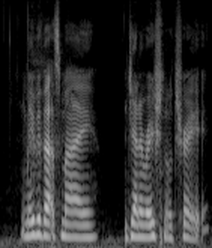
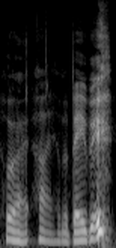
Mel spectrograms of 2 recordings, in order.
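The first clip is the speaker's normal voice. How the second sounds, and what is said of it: Very low deep baby voice. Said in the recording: “They might have a quite low voice, yeah. The lowest of all.”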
